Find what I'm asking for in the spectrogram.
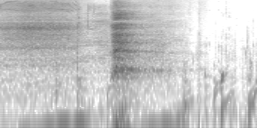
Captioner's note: sigh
